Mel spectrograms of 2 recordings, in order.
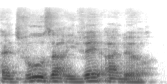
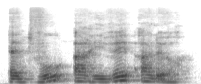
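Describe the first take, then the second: First: A z sound links vous to arrivé. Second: Vous and arrivé are said separately, unlinked. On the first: The speaker calls it wrong. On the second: The speaker calls it right.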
